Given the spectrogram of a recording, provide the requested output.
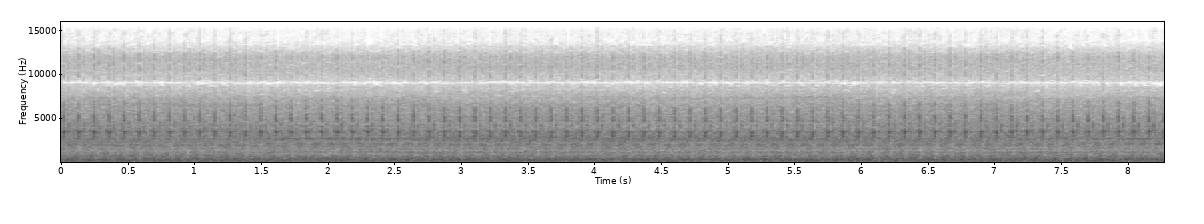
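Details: New Comp Cams hydraulic roller cam and lifter combo after break-in, valve covers off at idle: fast, steady tick over a loud idle. Lifters show little oil flow and won't adjust out; hydraulic roller lifter noise, with solid roller lifters planned.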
